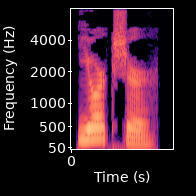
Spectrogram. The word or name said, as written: yorkshire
